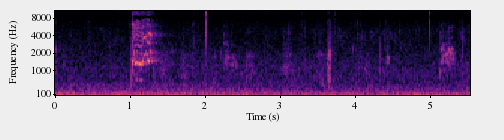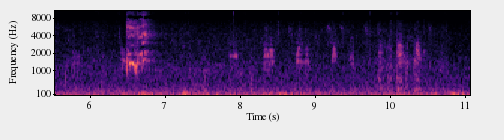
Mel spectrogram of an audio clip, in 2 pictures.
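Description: Birds calling in a bird enclosure, with two loud calls about a second in and midway through, and shorter, fainter calls between them, over a steady low rumble.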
